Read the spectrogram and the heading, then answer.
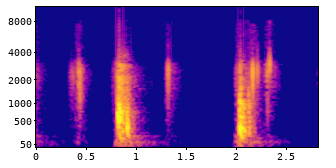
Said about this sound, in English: I got a whole bag of ghostly tricks to try out. Why, it's years since I had a chance to use a single one of them. Hey, what about some invisible footsteps, eh?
